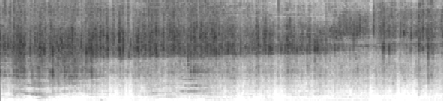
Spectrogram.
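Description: A spiced pointed gourd mixture sizzles steadily in a pan while being sautéed, a continuous close hiss of frying with faint stirring scrapes and no talking.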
